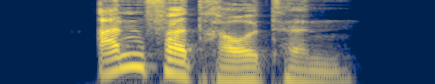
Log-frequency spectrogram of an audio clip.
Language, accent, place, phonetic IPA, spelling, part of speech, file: German, Germany, Berlin, [ˈanfɛɐ̯ˌtʁaʊ̯tn̩], anvertrauten, adjective / verb, De-anvertrauten.ogg
- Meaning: inflection of anvertrauen: 1. first/third-person plural dependent preterite 2. first/third-person plural dependent subjunctive II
